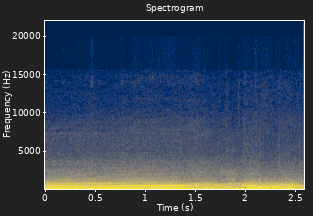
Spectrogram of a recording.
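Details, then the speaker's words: 2016 Shelby GT350 Voodoo V8 on the road, after valve cover gasket replacement, pulling from 40 mph at 4000 rpm to near 7500: note climbs hard and smooth toward redline, no misses or knocks; healthy engine. "i can't bring myself to go much past 7 500 and it's not from like what anything feels like it's what it sounds like it sounds like it sounds like you need to shift"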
